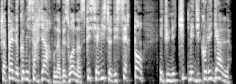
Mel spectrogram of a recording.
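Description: A reader voicing a calm, firm male police detective in an audiobook. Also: medium pitch, brisk, husky, dry recording, clean studio sound, lightly acted. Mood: commanding.

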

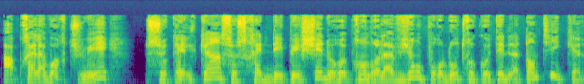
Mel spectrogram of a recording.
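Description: Un lecteur de livre audio fait parler un homme, ami taquin et attentionné, sur un ton calme. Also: male voice, a little high, moderate pace, breathy edge, dry recording, clean studio sound. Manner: teasing, reassuring. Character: man, an affectionate teasing friend. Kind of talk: audiobook character voice.

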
